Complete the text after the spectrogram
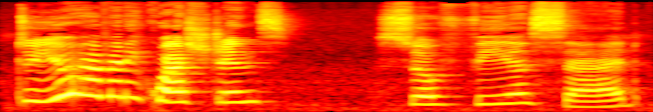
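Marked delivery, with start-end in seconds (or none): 0.1-1.4 brisk clerk. Acted. Clerk rattles off a question.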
